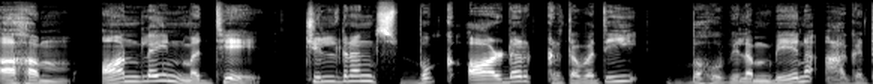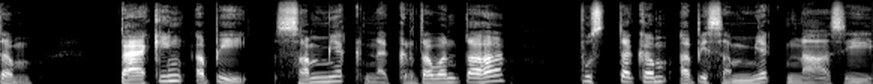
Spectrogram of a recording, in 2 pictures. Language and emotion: Sanskrit, neutral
